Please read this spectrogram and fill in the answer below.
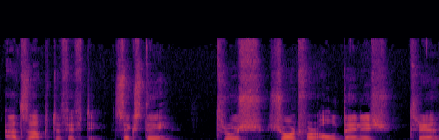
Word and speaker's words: trýss: 60, trush, short for old Danish tre sinds tyve, meaning 3 times 20.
